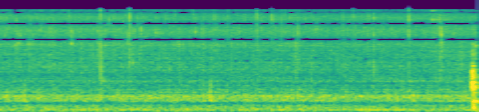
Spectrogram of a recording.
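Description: Chopped garlic and ginger sizzling steadily in hot oil in a kadhai, with a sharp knock near the end.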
